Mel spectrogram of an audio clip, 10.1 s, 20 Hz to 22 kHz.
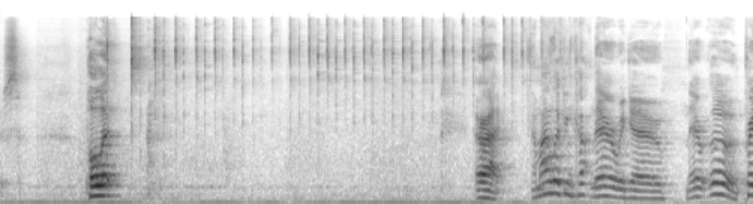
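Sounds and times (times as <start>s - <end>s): scissors snipping cord: 1.4s - 7.8s.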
